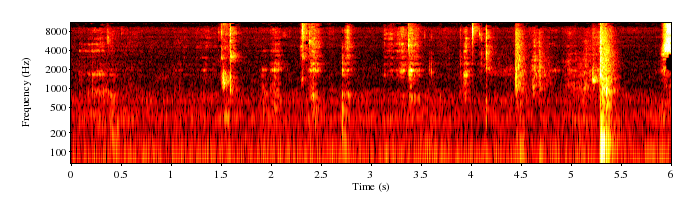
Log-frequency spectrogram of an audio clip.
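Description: Faint, scattered soft scrapes and small taps of lemon slices being pushed off a wooden cutting board into a glass jar of herbal infusion, with one louder knock a little after five seconds in.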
